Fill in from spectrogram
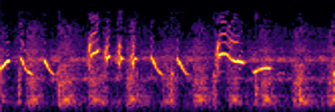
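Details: Wambi birds, female and male, calling busily as a lure for other birds: a run of short slurred whistles dropping in pitch, then a longer falling whistle and a brief rising note.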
